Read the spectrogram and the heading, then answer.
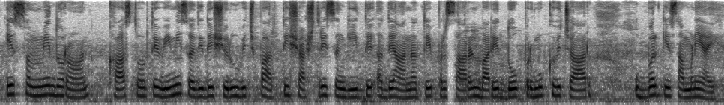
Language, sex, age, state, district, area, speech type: Punjabi, female, 30-45, Punjab, Mansa, urban, read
